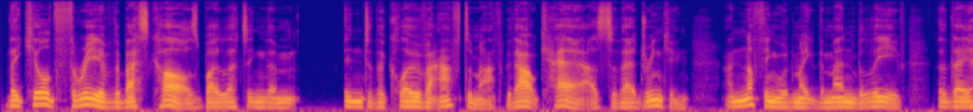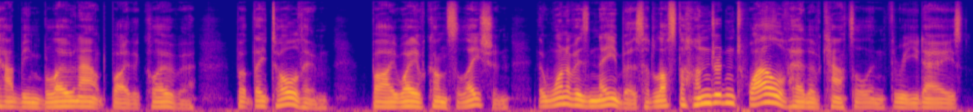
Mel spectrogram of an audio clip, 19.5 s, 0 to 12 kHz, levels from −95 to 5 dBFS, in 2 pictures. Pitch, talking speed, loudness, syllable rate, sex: 110 Hz, 190 wpm, -20 LUFS, 4.8 syllables/s, male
